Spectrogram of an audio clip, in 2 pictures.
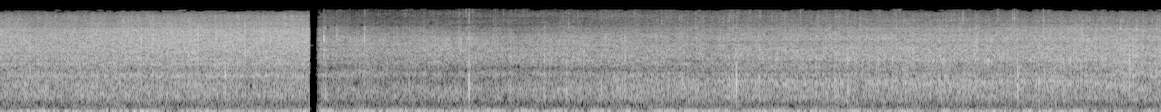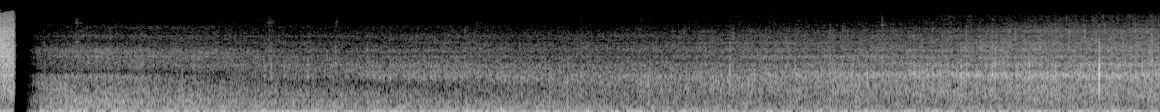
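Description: Chopped carrots, celery and onion sizzling as they fry in a stainless steel pot over a Trangia alcohol stove. About six seconds in the sizzle cuts off abruptly and a quieter steady hiss follows.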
